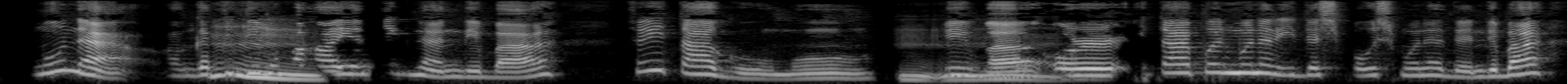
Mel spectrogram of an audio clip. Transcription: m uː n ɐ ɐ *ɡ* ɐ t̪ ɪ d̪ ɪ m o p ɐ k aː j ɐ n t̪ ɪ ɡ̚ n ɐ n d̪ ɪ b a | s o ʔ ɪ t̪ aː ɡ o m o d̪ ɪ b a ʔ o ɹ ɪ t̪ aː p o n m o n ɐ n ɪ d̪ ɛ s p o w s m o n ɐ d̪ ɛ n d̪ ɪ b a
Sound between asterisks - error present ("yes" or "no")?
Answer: no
